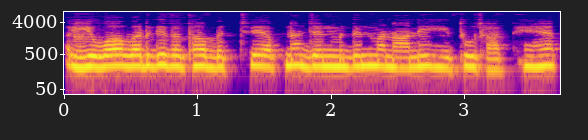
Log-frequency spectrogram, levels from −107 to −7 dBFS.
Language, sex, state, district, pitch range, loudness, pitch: Hindi, female, Uttar Pradesh, Varanasi, 220-230 Hz, -16 LUFS, 225 Hz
